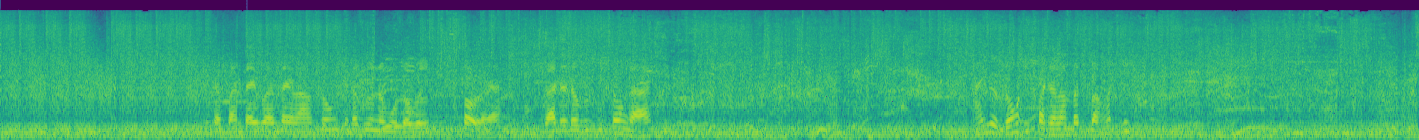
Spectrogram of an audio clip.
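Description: Gunshots bang out in quick bursts.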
